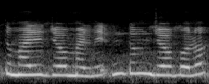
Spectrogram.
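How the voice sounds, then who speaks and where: A woman's voice: extremely high pitch, fairly even intonation, a little fast, highs cut off, noisy background. A woman voicing a possessive, teasing man who coaxes and bosses his fiancée in a fan-dubbed romance. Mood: smug. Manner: coaxing, bossy, calls her baby girl. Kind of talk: Hindi fan-dub romance.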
